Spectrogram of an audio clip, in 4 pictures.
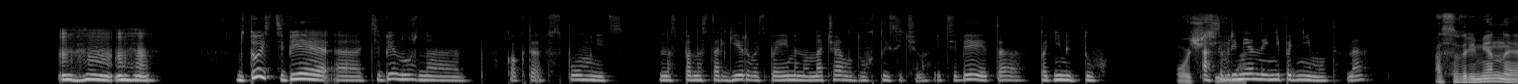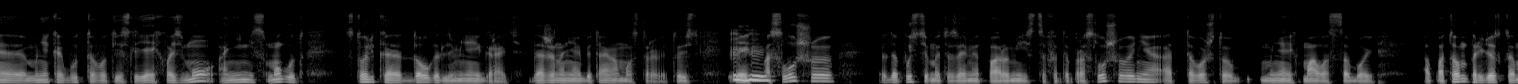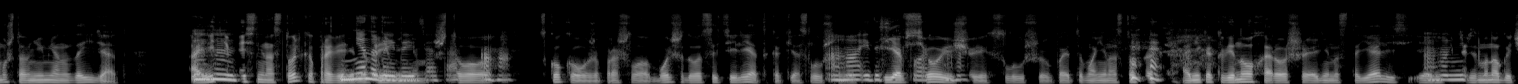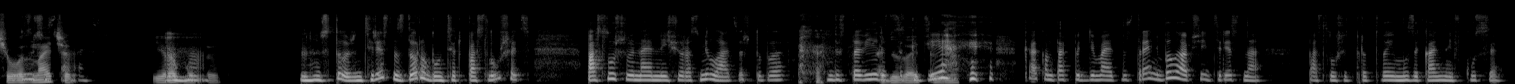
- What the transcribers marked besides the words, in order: tapping; chuckle; chuckle
- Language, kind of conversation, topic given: Russian, podcast, Какие песни ты бы взял(а) на необитаемый остров?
